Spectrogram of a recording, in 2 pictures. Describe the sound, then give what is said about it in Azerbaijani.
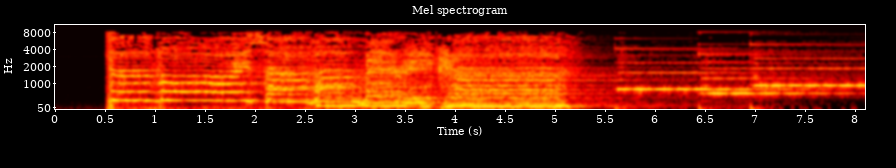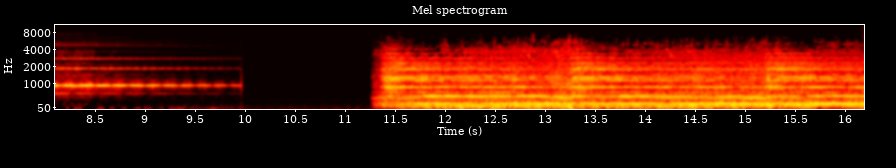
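Bells of an ancient church in Rouen, France, ring in a loud clashing peal, then give way to evenly spaced single strokes that fade out. After a brief silence the full peal resumes. “Rovində yerləşən qədim kilsənin zəngləri çalır”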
